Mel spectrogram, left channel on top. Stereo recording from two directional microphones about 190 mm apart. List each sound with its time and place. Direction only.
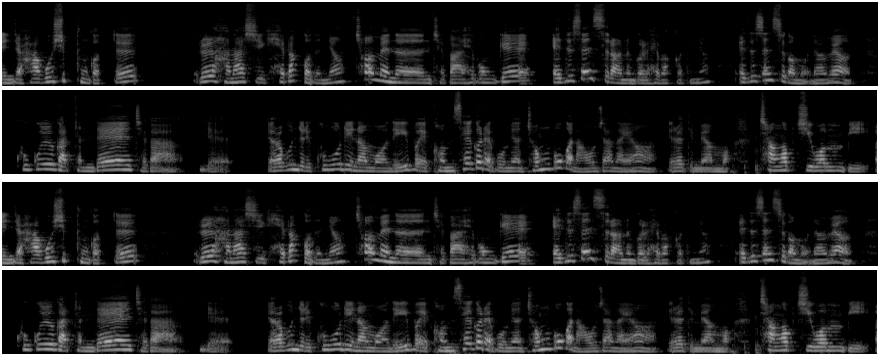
0.0 s speech: 30° left (ahead or behind)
